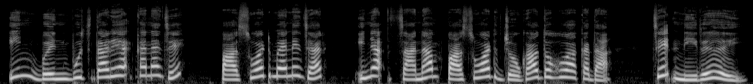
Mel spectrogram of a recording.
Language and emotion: Santali, surprised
